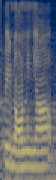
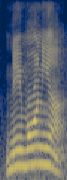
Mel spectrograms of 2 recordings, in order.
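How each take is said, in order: First: A p sound is heard at the start. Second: The word starts with n, no p sound. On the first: The speaker calls it wrong. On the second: The speaker calls it right.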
